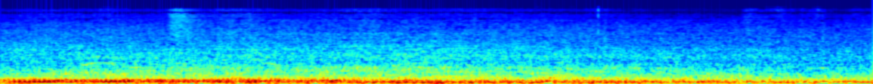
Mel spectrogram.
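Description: A low, steady rumble, a little louder in the first two or three seconds.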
